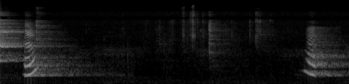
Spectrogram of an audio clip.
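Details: Parrots talking and having fun. Two quiet, nasal calls with a quick falling-then-rising inflection, about three seconds apart, with faint clinks in between.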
